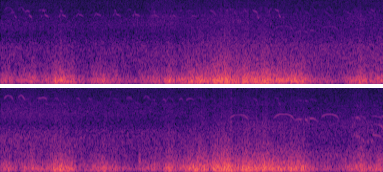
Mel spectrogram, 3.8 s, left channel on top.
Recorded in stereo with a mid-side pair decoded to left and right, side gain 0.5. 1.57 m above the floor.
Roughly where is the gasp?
I don't hear a gasp.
